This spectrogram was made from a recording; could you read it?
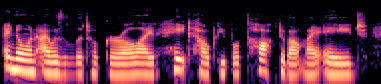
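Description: A woman's voice: on the low side, fairly even intonation, a little fast, a bit bright, dry recording, clean studio sound. An actress playing a genteel, sympathetic and inquisitive lady in an old-time radio drama, speaking politely and expressively. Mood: gentle coaxing.

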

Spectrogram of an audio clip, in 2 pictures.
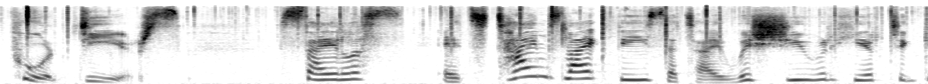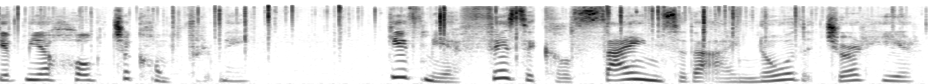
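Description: A chatty, quietly sinister lady medium , acted by a woman in a horror audio drama. Her voice is high and very lively, fussy and theatrical as she muses to herself, with faint noise behind. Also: normal speed. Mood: wistful, wry. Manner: theatrical, exclamatory, musing to herself.

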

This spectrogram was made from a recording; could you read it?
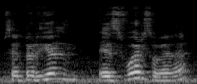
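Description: A man's voice: sits high, moderate pace, noisy background. A man in his twenties with a Mexican Spanish accent, chatting casually in a home vlog and answering questions in a rambling way, often tagging lines with "¿verdad?". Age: 20s. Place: small indoor room, plain wall.

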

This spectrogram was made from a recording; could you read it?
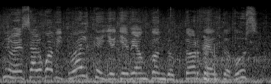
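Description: A woman voicing a brisk, capable young female firefighter in a children's cartoon dub, over music. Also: sits high, heavy background noise, lightly acted. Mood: businesslike. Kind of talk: animated children's cartoon dubbing.

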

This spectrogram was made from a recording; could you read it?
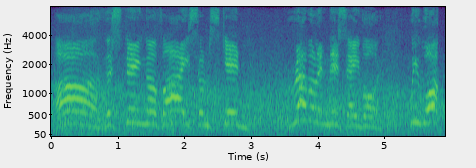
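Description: An actor playing a zealous young Norse warrior who is driven by visions and speaks in a commanding, fervent way. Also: male voice, very high-pitched, slow. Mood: exultant. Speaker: Viking companion. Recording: game audio under loud wind noise.

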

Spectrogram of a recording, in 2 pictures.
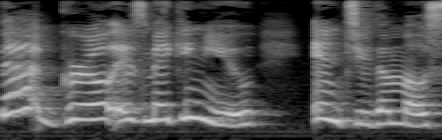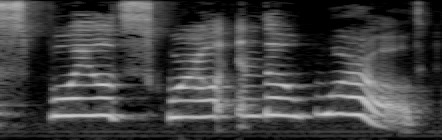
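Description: A woman's voice: extremely high pitch, expressive, takes it slowly, voice pushed up, heavily acted. A woman voicing a stern, exasperated mother squirrel in a storybook, stretching words for emphasis. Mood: scolding, exasperated.

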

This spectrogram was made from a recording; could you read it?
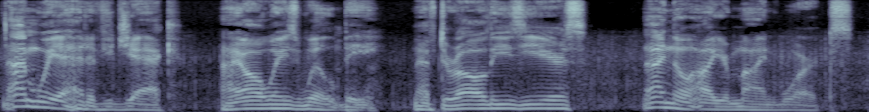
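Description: A man's voice: sits low, lively intonation, unhurried, a little mellow, a little hiss or hum. A man voicing a stern, shrewd leader of a covert break-in in a comic dub, giving curt, authoritative orders. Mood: commanding.

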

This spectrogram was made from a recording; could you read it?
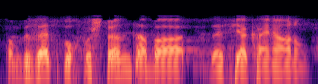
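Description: A man calling from a call center, rambling in a bored, crude, halting way. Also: medium pitch, animated. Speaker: call center scam caller. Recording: dry tinny phone line.

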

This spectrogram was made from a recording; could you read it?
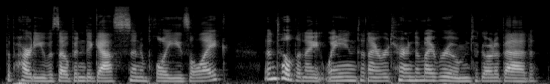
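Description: A woman's voice: deep voice, brisk, clear, resonant tone, lightly acted. A woman playing a composed, droll space detective, narrating an audio drama in a dry, matter-of-fact way.

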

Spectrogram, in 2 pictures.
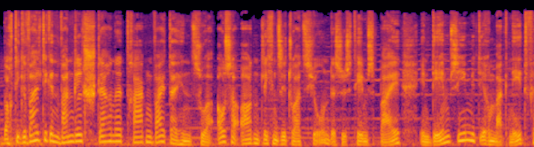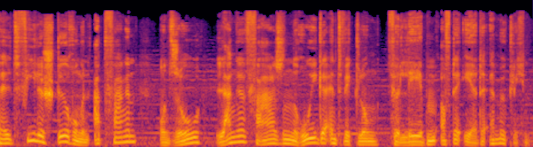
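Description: Male science documentary narrator: low register, animated melody, measured and formal reading. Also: faint music behind.

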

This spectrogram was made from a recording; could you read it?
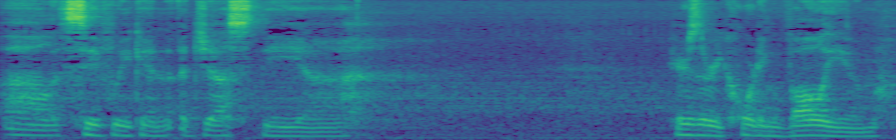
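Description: A man giving an unscripted how-to software demonstration, thinking aloud in a halting way as he works. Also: on the low side, steady tone. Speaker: tutorial presenter. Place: indoors, beside a computer. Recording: homemade recording with background noise.

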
